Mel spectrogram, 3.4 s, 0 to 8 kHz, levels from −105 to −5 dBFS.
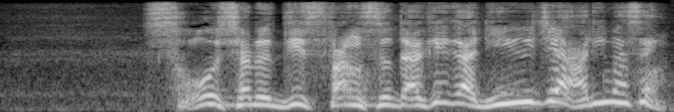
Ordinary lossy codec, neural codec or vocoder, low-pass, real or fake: none; none; 7.2 kHz; real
